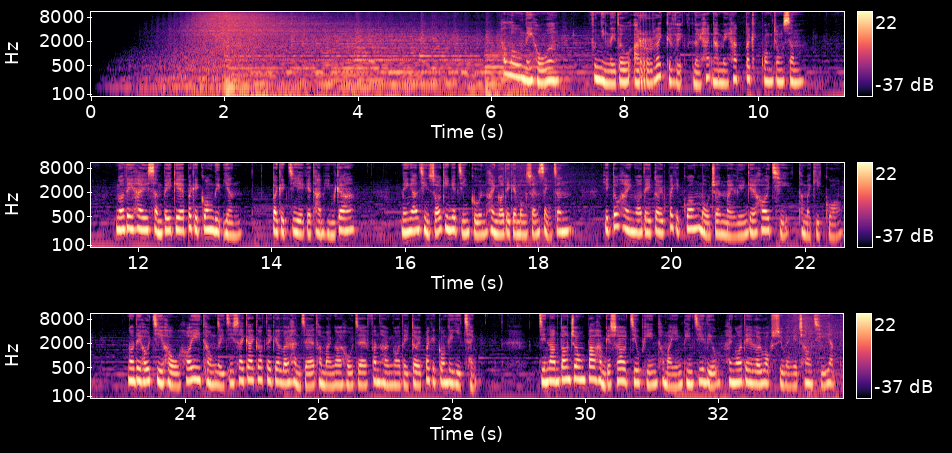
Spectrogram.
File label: introduction cantonese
